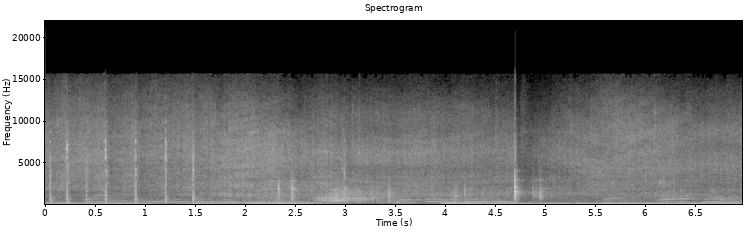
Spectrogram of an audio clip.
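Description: A spoon clicking quickly against a hot frying pan, about three sharp taps a second, stopping about a second and a half in, over the steady sizzle of frying in butter; one more sharp click a little before the end.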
